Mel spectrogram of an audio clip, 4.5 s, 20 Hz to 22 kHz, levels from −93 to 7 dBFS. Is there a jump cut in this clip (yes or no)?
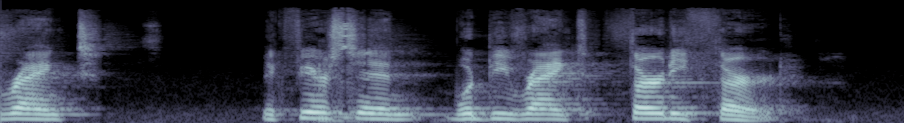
yes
